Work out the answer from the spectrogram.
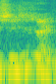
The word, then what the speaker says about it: Szczesiak: My last name is spelled S-Z-C-Z-E-S-I-A-K, pronounced Szczesiak.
